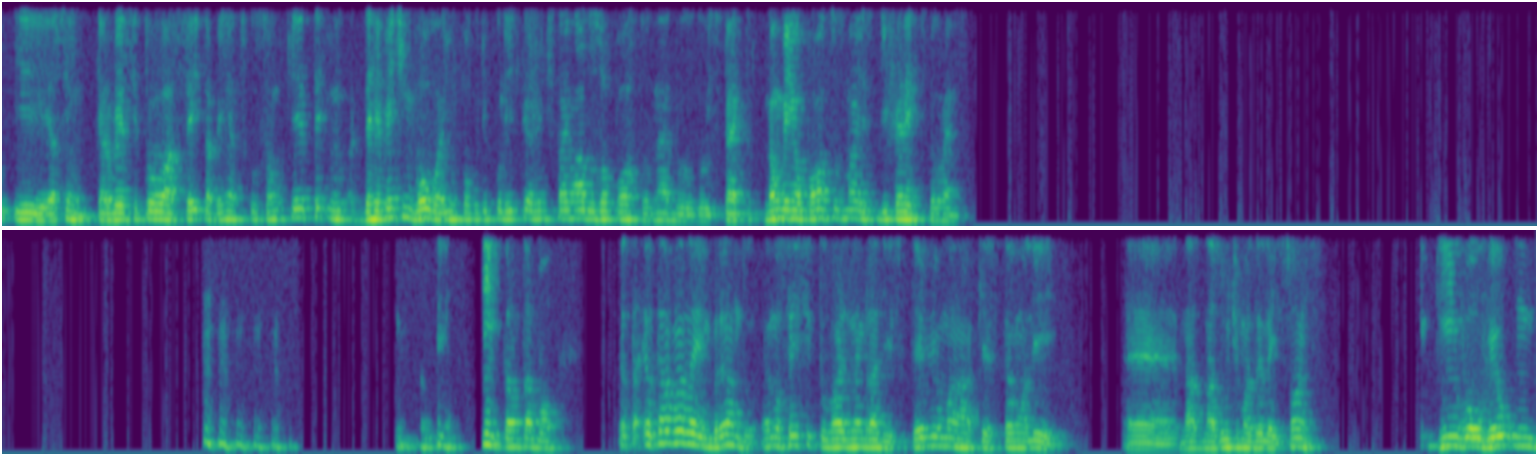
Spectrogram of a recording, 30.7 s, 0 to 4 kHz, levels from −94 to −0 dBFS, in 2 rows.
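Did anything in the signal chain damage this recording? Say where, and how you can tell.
No, nothing in the chain damaged this speech; the band stopping at 4 kHz is simply what a G.711 A-law call path at 64 kbps passes, exactly as that narrowband telephone codec is meant to behave.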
